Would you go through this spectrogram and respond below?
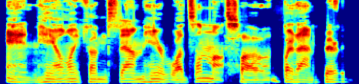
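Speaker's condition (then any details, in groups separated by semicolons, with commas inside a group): Parkinson's disease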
